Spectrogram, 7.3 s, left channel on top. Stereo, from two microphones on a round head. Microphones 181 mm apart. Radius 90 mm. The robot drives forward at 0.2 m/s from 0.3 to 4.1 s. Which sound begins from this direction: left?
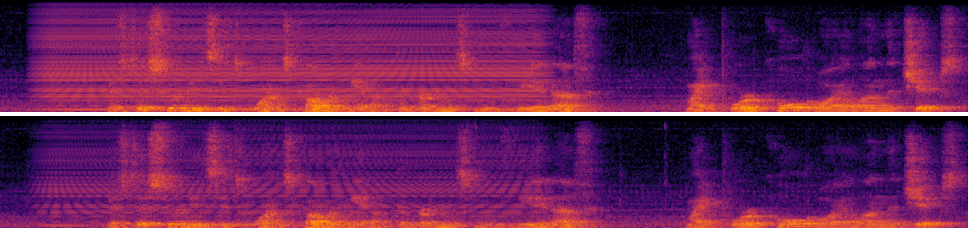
A man speaking, at 0.8 s.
